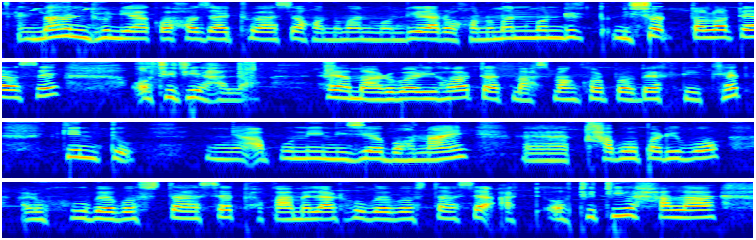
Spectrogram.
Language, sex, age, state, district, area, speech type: Assamese, female, 30-45, Assam, Udalguri, rural, spontaneous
